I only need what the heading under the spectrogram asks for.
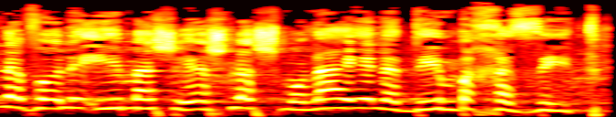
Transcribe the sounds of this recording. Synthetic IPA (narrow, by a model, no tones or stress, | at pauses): nlavo̞leʔimaʃejeʃlaʃmo̞najeladimbeχazit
